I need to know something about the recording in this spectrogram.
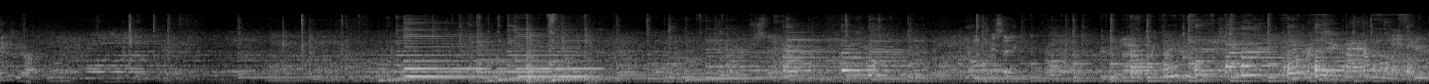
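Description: Banjo and fiddle playing in a small acoustic string group, with people talking over the music.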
